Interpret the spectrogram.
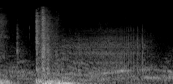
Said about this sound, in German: Mitten im Satz schlägt die Tür auf.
